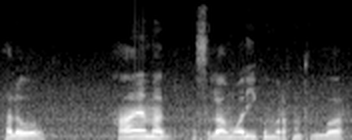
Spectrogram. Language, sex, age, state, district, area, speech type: Urdu, male, 30-45, Bihar, Gaya, urban, spontaneous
